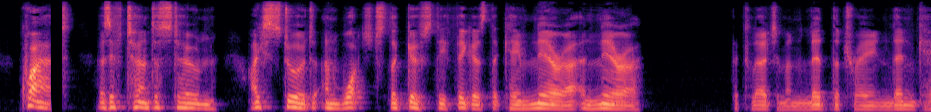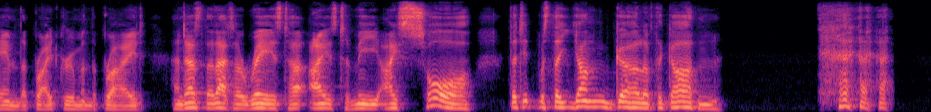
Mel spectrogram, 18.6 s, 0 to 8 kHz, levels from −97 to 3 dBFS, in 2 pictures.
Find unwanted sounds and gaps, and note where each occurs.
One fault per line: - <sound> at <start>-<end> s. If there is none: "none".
- dropout at 0.5-0.6 s
- laugh at 17.5-18.3 s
